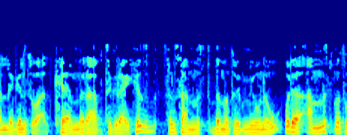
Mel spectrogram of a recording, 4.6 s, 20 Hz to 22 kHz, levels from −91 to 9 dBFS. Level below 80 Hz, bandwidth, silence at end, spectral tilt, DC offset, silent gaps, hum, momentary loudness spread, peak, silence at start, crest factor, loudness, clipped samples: -56 dBFS; 5.8 kHz; 0 s; -7.5 dB/octave; under 0.1%; none; none; 7 LU; -4 dBFS; 0 s; 18 dB; -23 LUFS; under 0.1%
